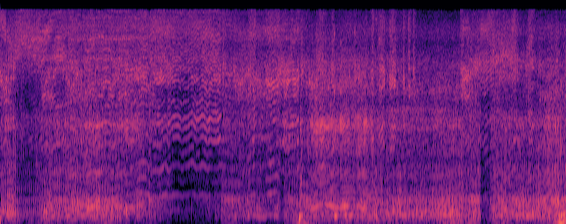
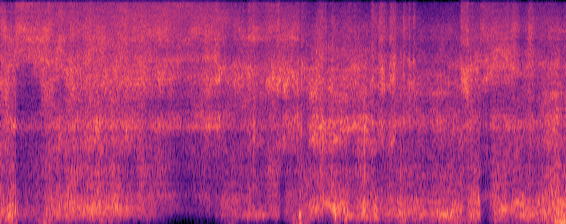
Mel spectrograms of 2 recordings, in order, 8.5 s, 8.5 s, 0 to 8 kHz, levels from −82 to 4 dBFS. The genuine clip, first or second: first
